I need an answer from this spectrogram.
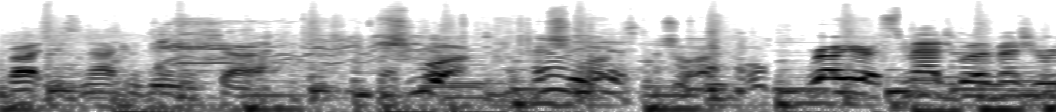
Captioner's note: laughing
